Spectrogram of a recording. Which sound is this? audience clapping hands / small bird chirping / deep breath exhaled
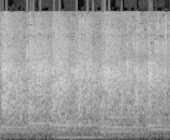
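audience clapping hands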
